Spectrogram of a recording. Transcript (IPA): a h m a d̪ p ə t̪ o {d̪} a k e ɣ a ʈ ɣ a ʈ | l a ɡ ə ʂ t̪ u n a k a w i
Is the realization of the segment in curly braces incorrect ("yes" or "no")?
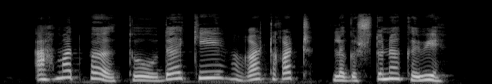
no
